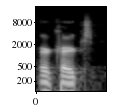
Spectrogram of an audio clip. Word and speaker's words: Urquhart: And we went to Urquhart Castle, though a lot of the natives were saying something more like Urquhart, something like that. But it's spelled U-R-Q-U-H-A-R-T. – Oh, whoa. – So it looks like Urquhart.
